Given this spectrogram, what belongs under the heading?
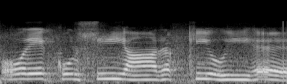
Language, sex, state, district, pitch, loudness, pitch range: Hindi, female, Haryana, Charkhi Dadri, 235 Hz, -12 LUFS, 215-250 Hz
